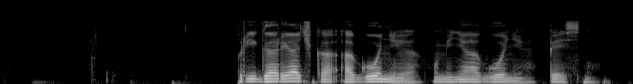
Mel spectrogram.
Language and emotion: Russian, neutral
